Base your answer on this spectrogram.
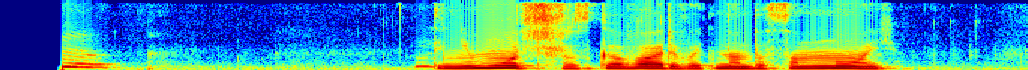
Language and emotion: Russian, angry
